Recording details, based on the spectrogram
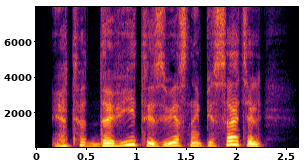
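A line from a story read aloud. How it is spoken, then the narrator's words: Babbling murmur. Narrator (Russian): пролепетала Лара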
